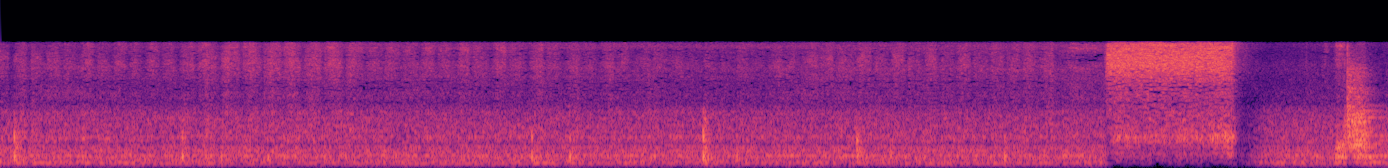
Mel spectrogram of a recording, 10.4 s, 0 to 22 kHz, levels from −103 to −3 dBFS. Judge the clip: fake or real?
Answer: real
